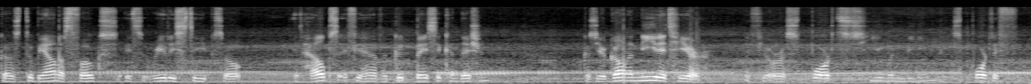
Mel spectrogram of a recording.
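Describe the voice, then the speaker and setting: A man speaks over noticeable background noise. His loudness swings widely. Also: moderate pace. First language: Flemish (Dutch). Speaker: motorcycle vlogger. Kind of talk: casual vlog monologue while riding. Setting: outdoors on a motorcycle. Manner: halting.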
